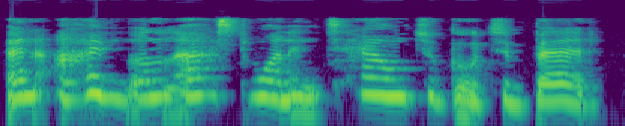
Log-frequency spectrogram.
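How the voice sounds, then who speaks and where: A woman's voice: very high voice, unhurried, gravelly, darkish tone, lo-fi sound, slight background noise, voice pushed up, heavily acted. A woman voicing an earnest, overworked baker's daughter in a picture book. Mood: plaintive. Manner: plaintive, earnest. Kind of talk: picture book read-aloud character voice.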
